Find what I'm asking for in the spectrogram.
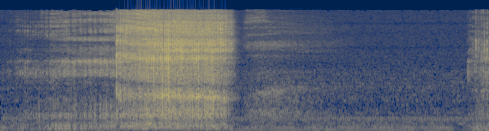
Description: Very very very big snoring. / Every night I need my husband snoring.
